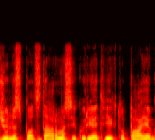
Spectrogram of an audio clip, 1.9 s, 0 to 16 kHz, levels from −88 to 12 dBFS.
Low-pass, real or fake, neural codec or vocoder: 10.8 kHz; real; none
